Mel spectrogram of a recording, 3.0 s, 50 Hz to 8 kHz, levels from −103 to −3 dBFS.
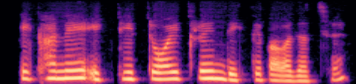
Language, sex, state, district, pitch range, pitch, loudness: Bengali, female, West Bengal, Jhargram, 205-255 Hz, 235 Hz, -14 LUFS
